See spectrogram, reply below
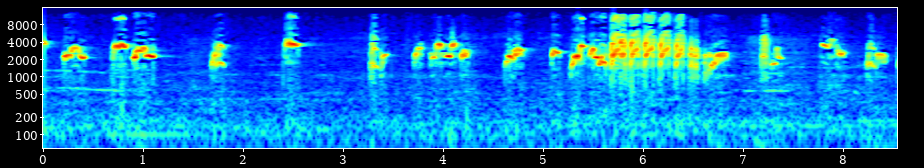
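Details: Red-whiskered bulbul calling loudly and playfully: short chirpy notes spaced irregularly, then a dense burst of harsh noisy chatter in the middle before more separate chirps.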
